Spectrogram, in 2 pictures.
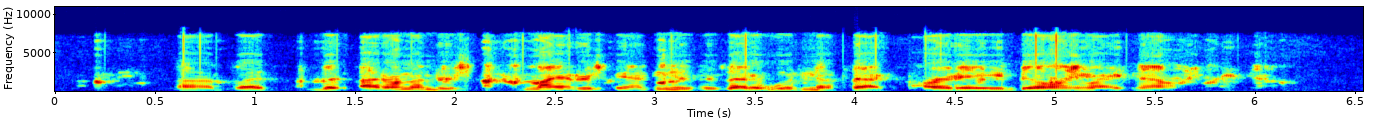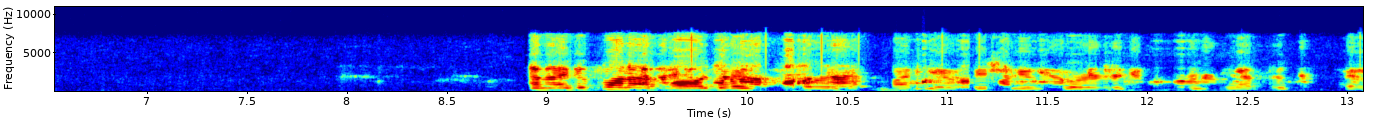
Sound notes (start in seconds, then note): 8.4 voiceover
